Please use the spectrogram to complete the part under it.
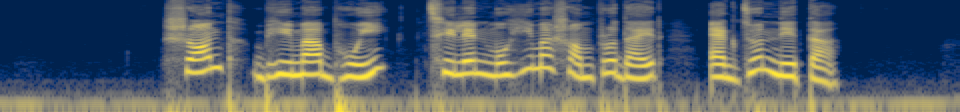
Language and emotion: Bengali, neutral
